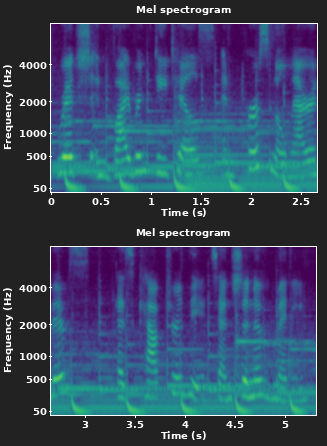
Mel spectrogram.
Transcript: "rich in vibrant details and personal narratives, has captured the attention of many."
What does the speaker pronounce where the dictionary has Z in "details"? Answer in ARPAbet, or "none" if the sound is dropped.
Z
